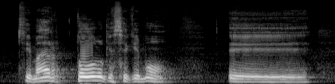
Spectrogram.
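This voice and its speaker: A man speaks very slowly in a dark, mellow tone. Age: 70s. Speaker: former constitutional convention member, retired journalist. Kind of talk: TV interview.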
